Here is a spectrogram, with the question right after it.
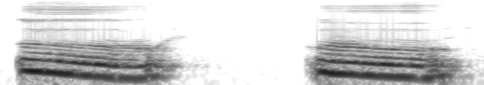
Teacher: and they are less rounded than in the long o sound where I would kind of characterize the lips as being a little more puckered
